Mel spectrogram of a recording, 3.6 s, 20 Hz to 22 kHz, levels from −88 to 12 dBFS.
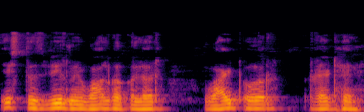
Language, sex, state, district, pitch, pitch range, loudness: Hindi, male, Arunachal Pradesh, Lower Dibang Valley, 110 Hz, 100-115 Hz, -15 LUFS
